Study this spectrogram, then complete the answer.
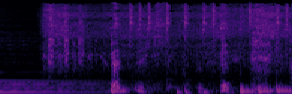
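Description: A dog pants in quick, close, breathy bursts that start abruptly after a sustained tone, with voices talking over part of it.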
